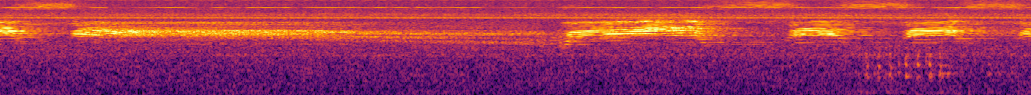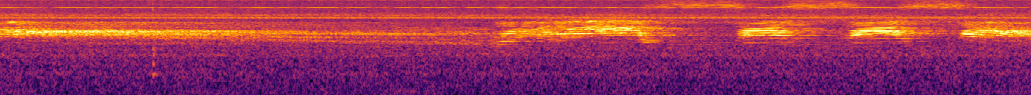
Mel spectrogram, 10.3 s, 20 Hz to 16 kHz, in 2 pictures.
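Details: Song of a robust cicada, 24 July 2016: a continuous shrill drone alternating with louder throbbing pulsed phrases near three, five and nine seconds, with a faint lower sound briefly mid-clip.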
